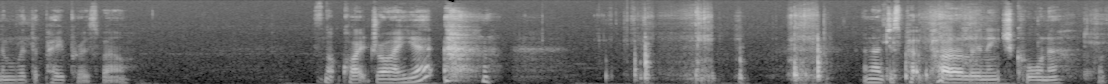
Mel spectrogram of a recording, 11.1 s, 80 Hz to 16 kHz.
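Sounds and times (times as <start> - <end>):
faint rubbing on wood: 6.2 - 11.0.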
